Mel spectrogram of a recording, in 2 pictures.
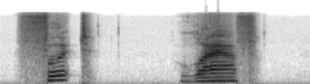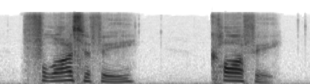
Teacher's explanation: This is a labial dental fricative voiceless consonant.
